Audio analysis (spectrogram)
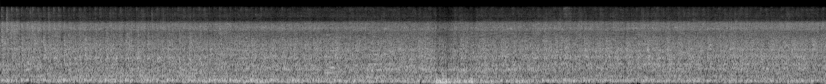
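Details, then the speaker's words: Mitsubishi Colt Diesel FE 1981 truck, new direct-injection 100PS block replacing indirect original, no glow heater needed, freshly started: steady, even idle clatter with no misses or knocks, smooth; a slight hose leak noted at the clamp. "suaranya halus itu ada bocor tipisnya magnet tiketnya Kencangkan di bagian klem slang nya"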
